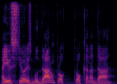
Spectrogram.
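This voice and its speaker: A man's voice: on the high side, fairly even intonation, moderate pace. Man interviewing with friendly prompts. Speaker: interviewer, pastor. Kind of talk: television interview.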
